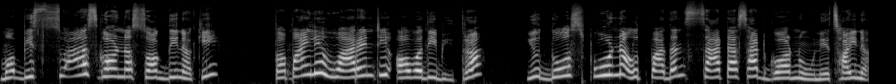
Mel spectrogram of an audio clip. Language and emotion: Nepali, angry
